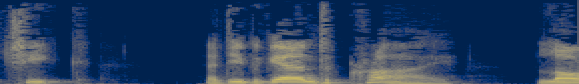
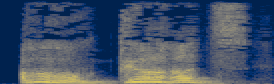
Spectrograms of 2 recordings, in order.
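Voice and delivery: loud, high cry of alarm; cry of shock; 7 semitones higher, 7 dB louder than usual. Acted. Jean finds Locke bleeding and cries out loudly. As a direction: shout it out in horror. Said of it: "Jean cried".

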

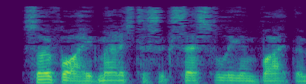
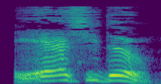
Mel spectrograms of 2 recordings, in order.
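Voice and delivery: high, loud bickering retort; very high, insistent contradiction; taunting; 14 semitones higher, 8 dB louder, much slower than usual. A narrator's reading. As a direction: jeer back at a bandmate. Bandmates bickering in the story.

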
